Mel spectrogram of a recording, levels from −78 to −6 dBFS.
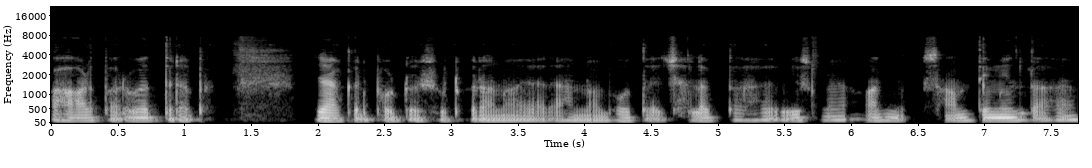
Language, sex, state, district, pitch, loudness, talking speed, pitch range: Hindi, male, Bihar, Gaya, 110 Hz, -27 LUFS, 130 wpm, 100-130 Hz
